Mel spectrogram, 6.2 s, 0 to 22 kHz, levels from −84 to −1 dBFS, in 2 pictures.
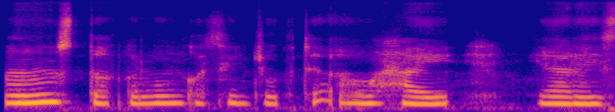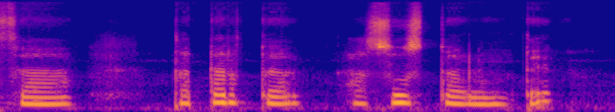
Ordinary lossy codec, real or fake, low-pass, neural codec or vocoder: none; fake; none; codec, 44.1 kHz, 2.6 kbps, SNAC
